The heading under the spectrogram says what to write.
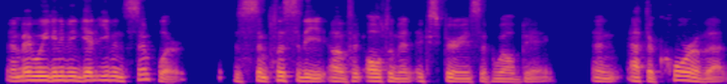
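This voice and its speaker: A man with a gravelly, mellow voice gently guides a group through reflection questions. His phrasing is loose, and he often stops and restarts a thought. The sound is close and dry, with no room around it. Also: medium pitch, fairly even intonation, moderate pace, no room sound. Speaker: wellness course leader. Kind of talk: guiding a group reflection session.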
